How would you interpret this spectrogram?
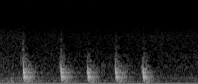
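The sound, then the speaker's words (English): Five soft, evenly spaced taps on Rachel Howell's wooden door in the dead of night, light, in a quick steady rhythm against a quiet background with no voices. “before picking up the narrative where he'd left off, with a soft tapping on Rachel Howell's door in the dead of night.”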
